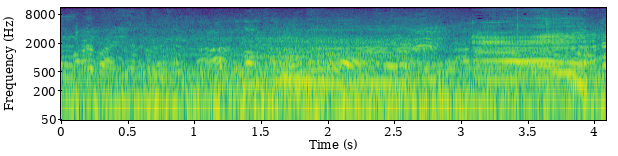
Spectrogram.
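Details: Sahiwal bull calves at a busy cattle market in Comilla, Bangladesh, on 19 April 2025: drawn-out lowing moos with wavering tones rise over steady crowd chatter and murmuring voices.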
